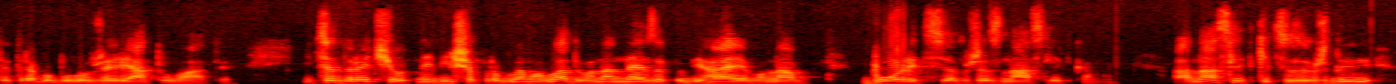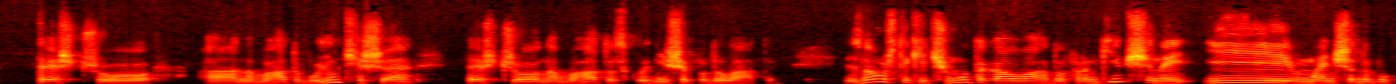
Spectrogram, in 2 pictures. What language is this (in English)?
Ukrainian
